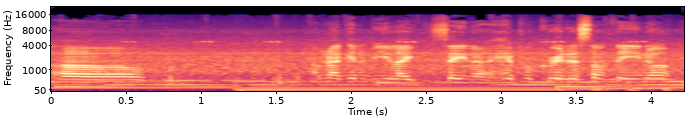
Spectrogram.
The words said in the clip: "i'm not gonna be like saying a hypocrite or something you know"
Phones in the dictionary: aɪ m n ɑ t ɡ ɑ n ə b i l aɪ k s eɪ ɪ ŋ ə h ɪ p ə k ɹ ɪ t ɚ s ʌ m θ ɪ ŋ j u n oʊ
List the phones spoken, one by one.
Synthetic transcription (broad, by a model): aɪ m n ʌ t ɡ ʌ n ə b i l aɪ k s eɪ ɪ ŋ ə h ɪ p ə k ɹ ɪ t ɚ s ʌ m θ ɪ ŋ j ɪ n oʊ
